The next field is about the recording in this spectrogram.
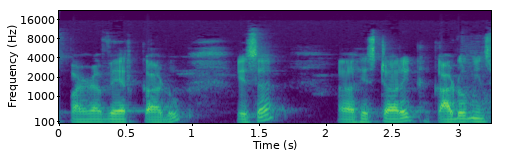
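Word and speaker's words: Pazhaverkadu: Okay, this ZHA is pronounced as Ra. Okay, Ra. That maybe people who are not in the south, maybe they cannot tell that, but it is Paraver Kadu.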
